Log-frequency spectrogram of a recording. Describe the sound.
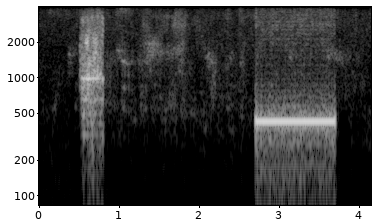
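A telephone line tone plays while a call is transferred: a single steady, mid-pitched tone lasting about a second. Faint line noise and a short, brighter burst come before it.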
